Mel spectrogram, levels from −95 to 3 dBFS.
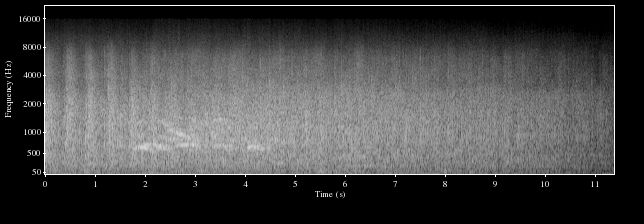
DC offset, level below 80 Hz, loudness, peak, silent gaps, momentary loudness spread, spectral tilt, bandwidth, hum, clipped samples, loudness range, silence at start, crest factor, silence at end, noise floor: under 0.1%; -50 dBFS; -21 LUFS; -6 dBFS; none; 16 LU; -3 dB/octave; 14.5 kHz; none; under 0.1%; 11 LU; 0 s; 16 dB; 0.05 s; -43 dBFS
